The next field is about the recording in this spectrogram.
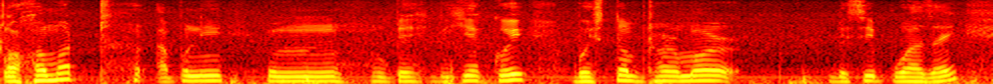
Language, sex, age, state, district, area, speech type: Assamese, male, 30-45, Assam, Kamrup Metropolitan, urban, spontaneous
